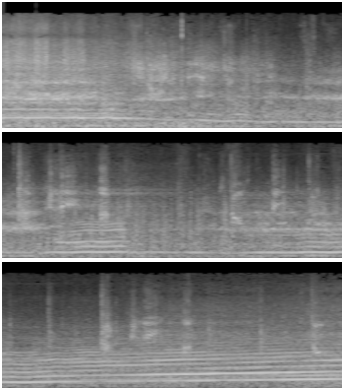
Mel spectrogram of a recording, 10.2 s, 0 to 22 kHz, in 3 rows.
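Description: A 1999 Mazda Miata's 1.8-litre four-cylinder, with an aftermarket header and Borla exhaust, heard from inside the open cabin during an autocross run. The revs drop about a second in, stay low through a slow section, then climb steadily over the last four seconds. Tires squeal as the car slides.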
